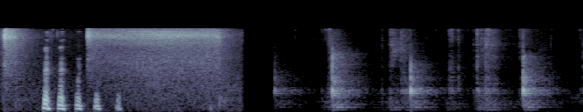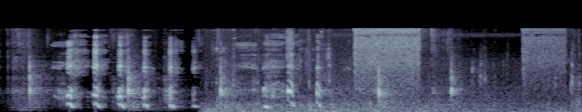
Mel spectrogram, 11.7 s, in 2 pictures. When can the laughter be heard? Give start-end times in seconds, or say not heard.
0.4-1.2, 6.3-9.1.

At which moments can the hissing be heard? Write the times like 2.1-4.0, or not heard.
0.0-2.4, 9.1-11.6.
